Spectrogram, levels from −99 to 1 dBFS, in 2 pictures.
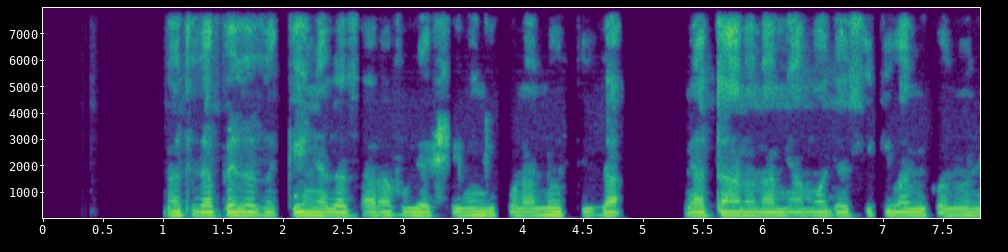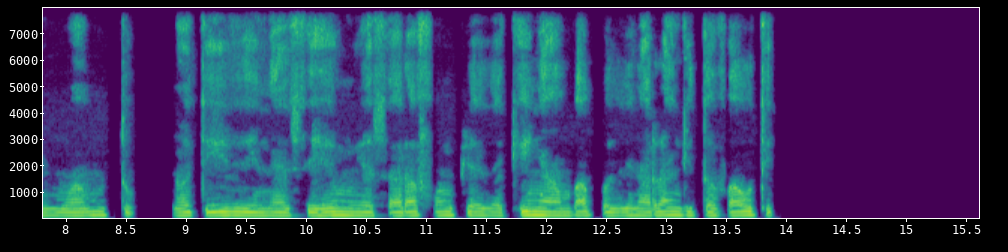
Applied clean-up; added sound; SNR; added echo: none; none; none; none.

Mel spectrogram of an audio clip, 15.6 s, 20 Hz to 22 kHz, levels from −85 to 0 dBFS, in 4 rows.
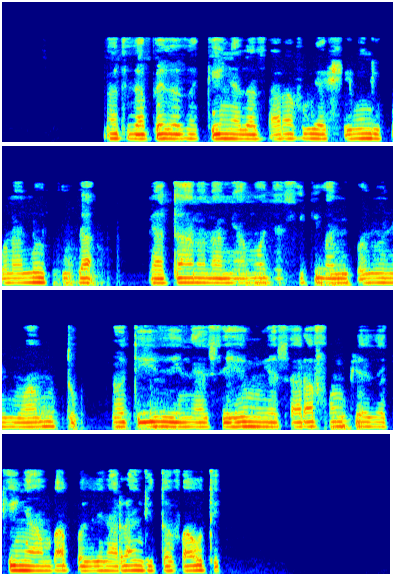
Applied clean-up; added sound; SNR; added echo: neural mask model RNNoise.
